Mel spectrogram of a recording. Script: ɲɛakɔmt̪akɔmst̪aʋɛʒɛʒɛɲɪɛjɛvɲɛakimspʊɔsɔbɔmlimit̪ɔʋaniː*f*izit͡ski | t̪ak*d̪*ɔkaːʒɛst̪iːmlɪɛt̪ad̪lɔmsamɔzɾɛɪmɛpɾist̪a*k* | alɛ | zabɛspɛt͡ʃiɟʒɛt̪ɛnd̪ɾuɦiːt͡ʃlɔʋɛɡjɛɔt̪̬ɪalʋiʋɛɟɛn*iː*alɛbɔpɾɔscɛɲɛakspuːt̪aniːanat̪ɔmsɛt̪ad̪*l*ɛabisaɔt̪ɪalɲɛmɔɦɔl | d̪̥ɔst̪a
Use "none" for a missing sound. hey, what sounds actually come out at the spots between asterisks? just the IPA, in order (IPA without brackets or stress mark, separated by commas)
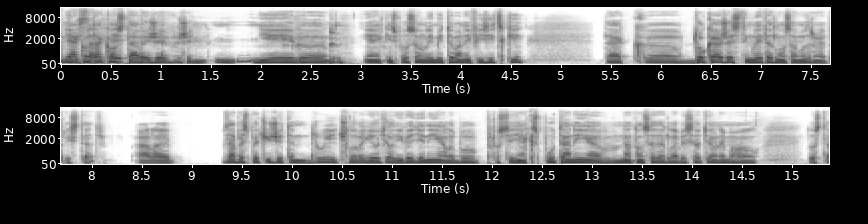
f, d̪, c, iː, l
